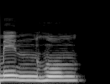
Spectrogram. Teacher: نون ساکن کے بعد حروف حلقی میں سے ہا ہے تو نون ساکن پر غنہ نہیں کریں گے، آواز ناک میں نہیں چھپائیں گے · میم مشدد ہے، غنہ کریں گے، آواز ناک میں چھپائیں گے۔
